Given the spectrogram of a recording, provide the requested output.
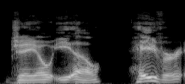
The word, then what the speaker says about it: Haver: for everybody listening joel j-o-e-l-haver h-a-v-e-r like you have something on how you spell it it's h a v r e joel haver like a haver like you have something um what was it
